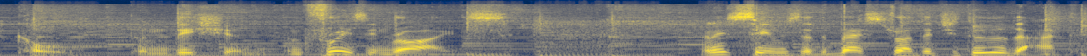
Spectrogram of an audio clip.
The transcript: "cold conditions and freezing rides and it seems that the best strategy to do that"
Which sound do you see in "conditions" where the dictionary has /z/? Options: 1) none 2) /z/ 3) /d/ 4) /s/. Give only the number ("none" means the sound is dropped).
1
